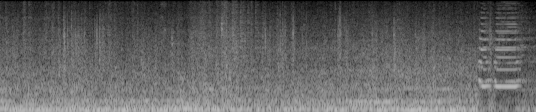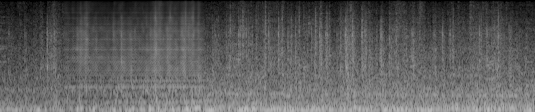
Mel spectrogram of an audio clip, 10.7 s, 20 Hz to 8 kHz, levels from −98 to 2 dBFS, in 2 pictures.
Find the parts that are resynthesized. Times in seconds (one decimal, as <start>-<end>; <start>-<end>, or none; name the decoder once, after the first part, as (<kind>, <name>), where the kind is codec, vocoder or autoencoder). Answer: 6.0-7.4 (vocoder, Vocos)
